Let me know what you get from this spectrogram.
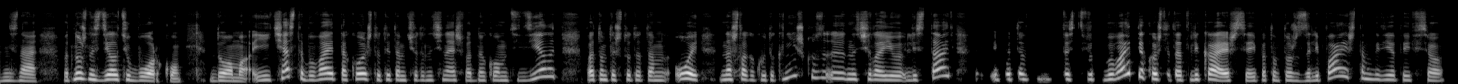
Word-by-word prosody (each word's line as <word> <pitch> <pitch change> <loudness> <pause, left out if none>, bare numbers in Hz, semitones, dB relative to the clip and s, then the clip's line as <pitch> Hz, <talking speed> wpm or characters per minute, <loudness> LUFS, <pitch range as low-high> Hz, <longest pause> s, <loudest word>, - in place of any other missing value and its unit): не 175 - -7
знаю, 165 -3 -1 0.2
вот 175 - -6
нужно 260 -3 +4
сделать 225 +1 +4
уборку 170 -7 +1 0.2
дома, 160 -3 +2
и 205 +2 -3
часто 300 - +1
бывает 240 +4 +3
такое, 250 +3 +5
что 215 -3 -5
ты 220 - -4
там 205 -1 -2
чё-то 200 0 -8
начинаешь 200 0 -5
в - - -24
одной 190 +1 -5
комнате 190 -1 -7
делать 340 - -2 0.3
потом 215 +1 0
ты 220 - -2
что-то 210 0 -4
там 190 -2 -5
ой, 250 -4 +7 0.2
нашла 230 +1 +1
какую-то 205 0 -8
книжку 320 - -5
з 280 -3 -3
начала 235 -2 0
ее 205 -1 +1
листать 320 - -1 0.4
и - - -6
потом, 240 +1 0
т - - -33 0.3
то - - -8
есть 240 +2 -6 0.2
бывает 240 - +3
такое, 260 -7 +5
что 240 - -8
ты 210 - +2
отвлекаешься 205 -5 +4
и 175 - -3
потом 195 0 -8
тоже 185 -1 -5
залипаешь 275 - -2
там 255 -4 -4
где-то, 215 -2 -4
и - - -4
всё? 175 -3 -5
215 Hz, 205 wpm, -23 LUFS, 190-245 Hz, 0.4 s, ой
